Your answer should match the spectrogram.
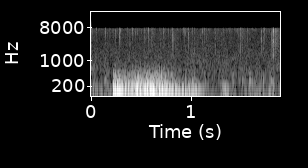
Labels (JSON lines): {"label": "biophony, growl", "recorder": "SoundTrap 500"}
